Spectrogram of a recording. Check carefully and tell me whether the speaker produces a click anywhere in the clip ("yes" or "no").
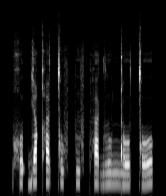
yes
